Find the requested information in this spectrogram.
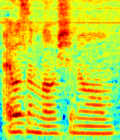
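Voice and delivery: normal talking voice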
